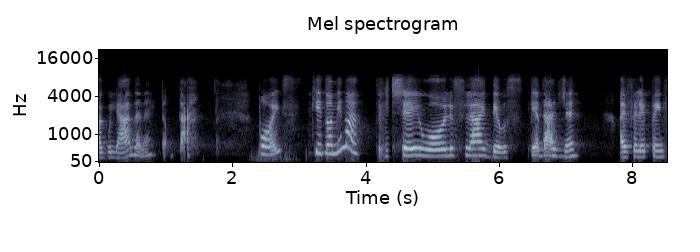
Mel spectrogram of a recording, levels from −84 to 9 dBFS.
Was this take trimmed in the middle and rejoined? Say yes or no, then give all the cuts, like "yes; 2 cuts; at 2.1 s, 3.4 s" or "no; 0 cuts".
yes; 3 cuts; at 3.1 s, 6.4 s, 7.0 s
